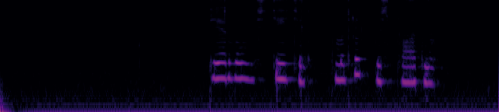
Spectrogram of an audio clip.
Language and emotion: Russian, sad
